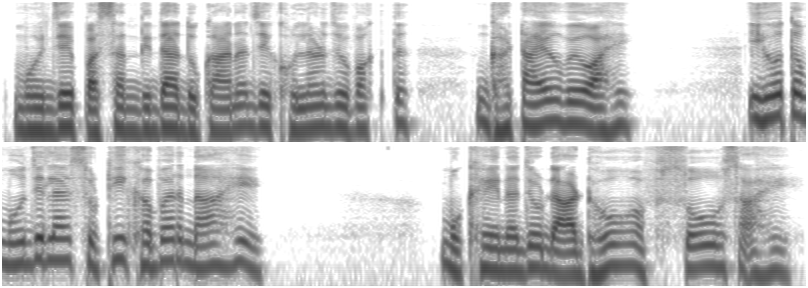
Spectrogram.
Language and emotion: Sindhi, sad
